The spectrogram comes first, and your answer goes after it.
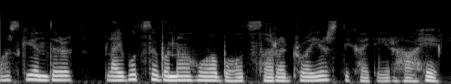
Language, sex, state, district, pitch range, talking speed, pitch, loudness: Hindi, female, Arunachal Pradesh, Papum Pare, 165-195 Hz, 185 wpm, 185 Hz, -15 LUFS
